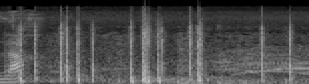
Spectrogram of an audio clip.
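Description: Fireworks going off: a rapid, irregular string of sharp cracks and bangs, about a dozen in two seconds.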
